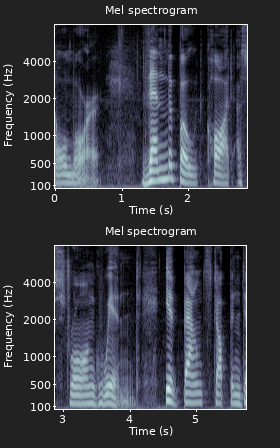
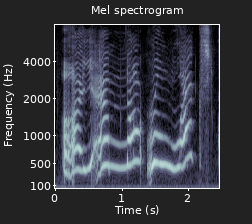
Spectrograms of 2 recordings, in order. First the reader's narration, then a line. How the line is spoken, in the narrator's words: cried Poppleton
